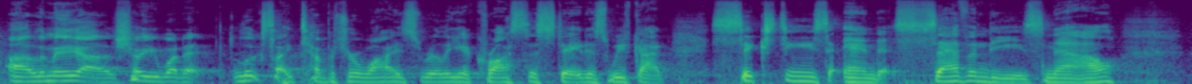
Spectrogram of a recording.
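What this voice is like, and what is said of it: Strained, struggling voice. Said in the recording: “my voice is struggling a little bit today”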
